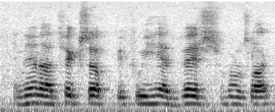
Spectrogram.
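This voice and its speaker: A woman at a medium pitch with an American accent, moderate pace and noticeable background noise. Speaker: retired cafe owner. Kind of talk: family interview answer.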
